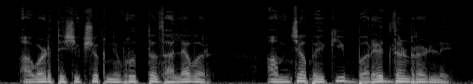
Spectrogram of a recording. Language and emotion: Marathi, sad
